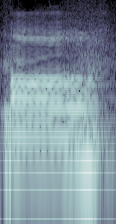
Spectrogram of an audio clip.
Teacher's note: मुंह फैल जा रहा है गोल पूरा नहीं बन पा रहा · इसमें गोला तो बन रहा है दोस्तों, मगर मुंह क्या हो रहा है हमारा फैल जा रहा है। जैसे आ तो मुंह फैल जा रहा, गोल पूरा नहीं बन पा रहा। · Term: छोटा आ, आवृत्तमुखी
